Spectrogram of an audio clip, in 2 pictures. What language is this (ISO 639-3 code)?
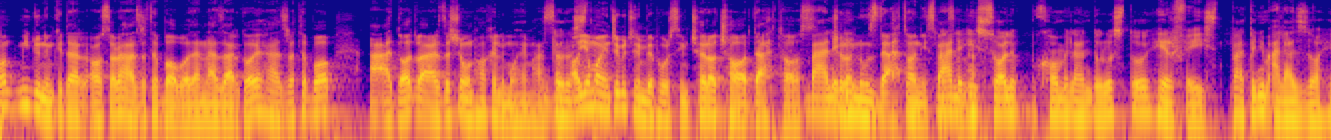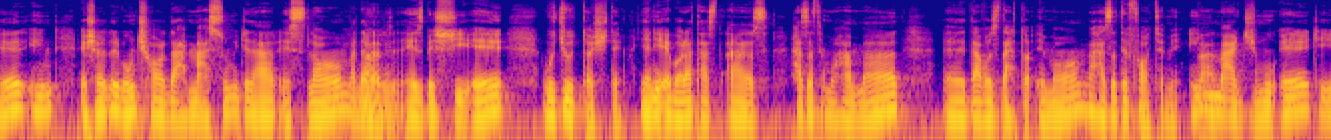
fas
